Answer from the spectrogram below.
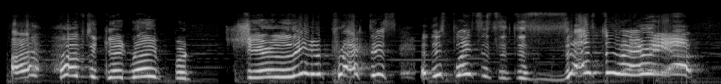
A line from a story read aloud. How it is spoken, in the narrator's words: She screeched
